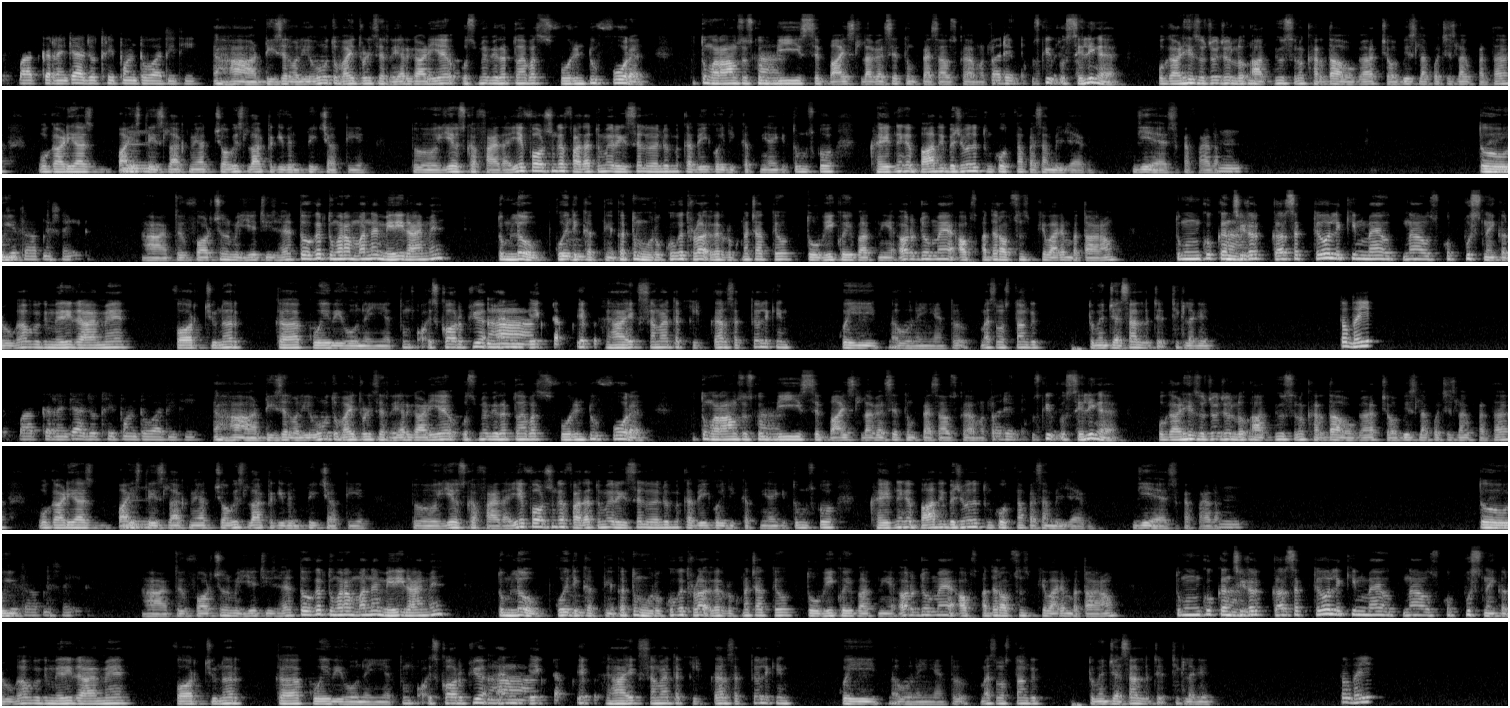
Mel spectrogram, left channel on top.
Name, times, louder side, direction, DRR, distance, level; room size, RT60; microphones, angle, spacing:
voice 1, 0.0-1.9 7.6-7.8 9.9-10.2 12.4-12.5 16.3-16.6 27.2-27.5 29.8-30.9 35.7-36.0 42.3-42.6 50.0-50.5 51.0-51.1 58.6-58.9, left 5 dB, 85° left, 0.4 m, -22 dB
voice 2, 2.1-6.5 7.0-10.0 10.4-11.2 11.6-18.7 19.2-25.9 26.4-27.3 29.8-30.4 31.5-34.6 35.1-41.3 41.9-46.5 46.9-47.6 47.9-50.6 50.9-53.1 53.6-55.5 56.0-57.3, left 1 dB, 15° left, 0.4 m, -20 dB
5.1 x 2.1 x 2.4 m
head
